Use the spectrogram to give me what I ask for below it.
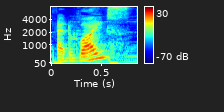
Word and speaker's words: advice: and notice the pronunciation advice with a CE is pronounced with an S Sound Advice advise with an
